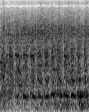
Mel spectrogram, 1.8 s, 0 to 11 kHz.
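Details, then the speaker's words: CAT (Perkins) C4.4 diesel cranks steadily for two seconds but won't start; injectors bypassed about 90 ml per 30 seconds versus 25 ml maximum spec, so injectors need to be replaced. "all right just to give you guys a quick snippet of what it's doing it's it will crank it just will not start"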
